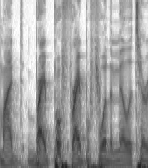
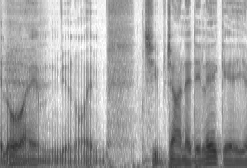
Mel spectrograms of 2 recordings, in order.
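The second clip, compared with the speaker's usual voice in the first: put-on suave British man's accent, slower. Retelling how a man approached the speaker's mom, Chief John Adeleke's suave British accent. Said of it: "suave British accent".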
